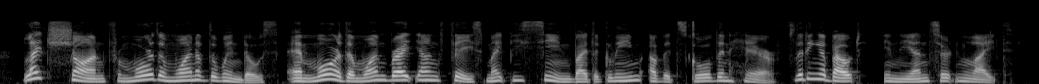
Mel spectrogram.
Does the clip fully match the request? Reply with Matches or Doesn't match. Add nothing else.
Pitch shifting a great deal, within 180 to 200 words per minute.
Matches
